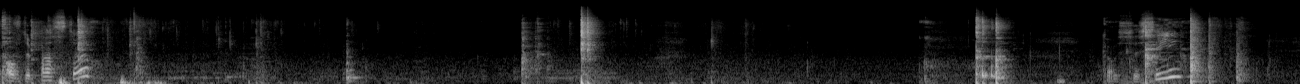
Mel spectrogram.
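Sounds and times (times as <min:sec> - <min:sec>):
pot and metal utensils clanking: 0:00.0 - 0:02.7, 0:05.2 - 0:06.2, 0:09.8 - 0:10.2, 0:11.2 - 0:12.2.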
